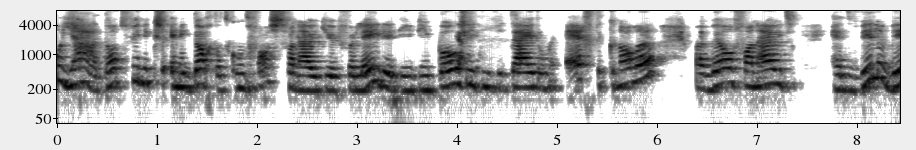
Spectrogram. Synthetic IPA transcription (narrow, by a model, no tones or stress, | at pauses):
jadɔtfɪndɪksɛnɪɡ̚dɑχt̚dɔtkɔmtfɑstfɑnœɥtjəfərlejdədidipowzitivitɛjtɔmɛχtəknɑləmaːrʋɛlˠfɔnœɥthətʋɪləʋɪ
